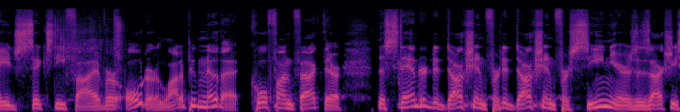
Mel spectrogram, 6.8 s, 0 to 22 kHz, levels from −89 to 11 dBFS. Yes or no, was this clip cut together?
yes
